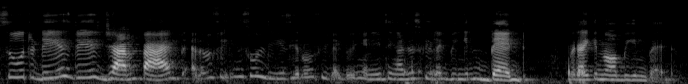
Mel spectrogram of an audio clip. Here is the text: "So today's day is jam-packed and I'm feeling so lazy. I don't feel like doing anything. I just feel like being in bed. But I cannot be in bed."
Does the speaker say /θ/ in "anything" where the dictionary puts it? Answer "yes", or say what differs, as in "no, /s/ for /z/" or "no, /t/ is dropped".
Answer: no, /t/ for /θ/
